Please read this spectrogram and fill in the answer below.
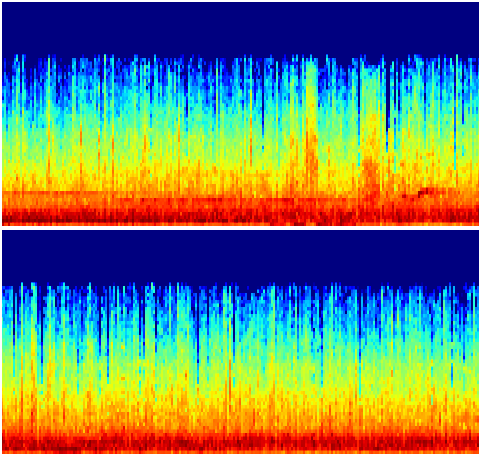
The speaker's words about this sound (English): For now, though, can we please give Mr. Ian Wright another round of applause?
